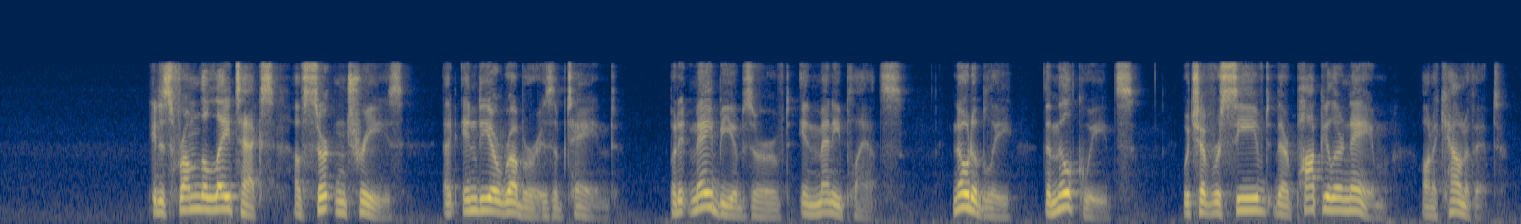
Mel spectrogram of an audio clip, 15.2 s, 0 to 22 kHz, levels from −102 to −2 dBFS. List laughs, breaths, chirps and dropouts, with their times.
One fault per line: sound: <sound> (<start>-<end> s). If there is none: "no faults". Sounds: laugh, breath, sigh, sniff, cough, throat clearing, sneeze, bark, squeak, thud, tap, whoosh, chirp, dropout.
no faults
